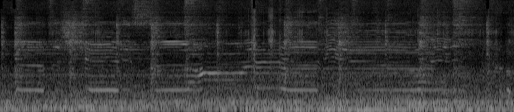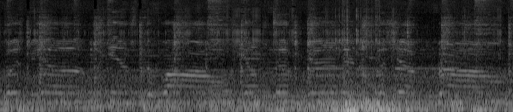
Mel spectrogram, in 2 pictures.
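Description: Pop-rock music from a car radio playing inside a moving car's cabin, over the low rumble of the car and road.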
